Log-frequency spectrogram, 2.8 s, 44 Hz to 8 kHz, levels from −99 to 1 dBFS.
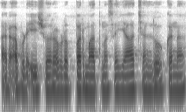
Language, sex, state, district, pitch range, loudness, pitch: Garhwali, male, Uttarakhand, Tehri Garhwal, 115-120 Hz, -31 LUFS, 120 Hz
